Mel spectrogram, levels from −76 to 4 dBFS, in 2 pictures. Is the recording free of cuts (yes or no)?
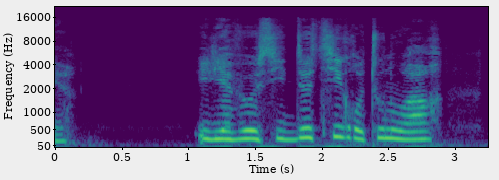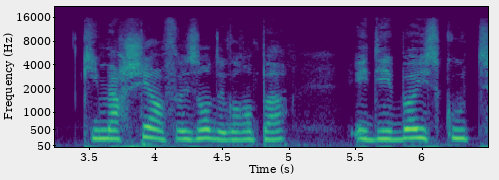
yes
